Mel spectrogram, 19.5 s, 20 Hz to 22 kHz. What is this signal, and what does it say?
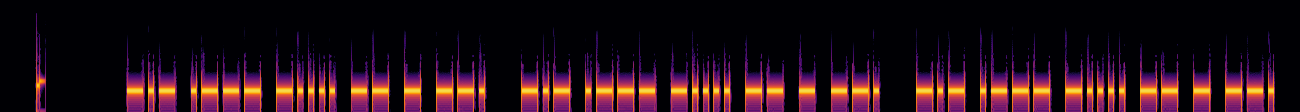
Morse code, heard as a keyed tone, about 15 wpm, 700 Hz. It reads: KJ6MTG KJ6MTG KJ6MTG
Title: USA Call Signs Repeated 3x 15wpm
